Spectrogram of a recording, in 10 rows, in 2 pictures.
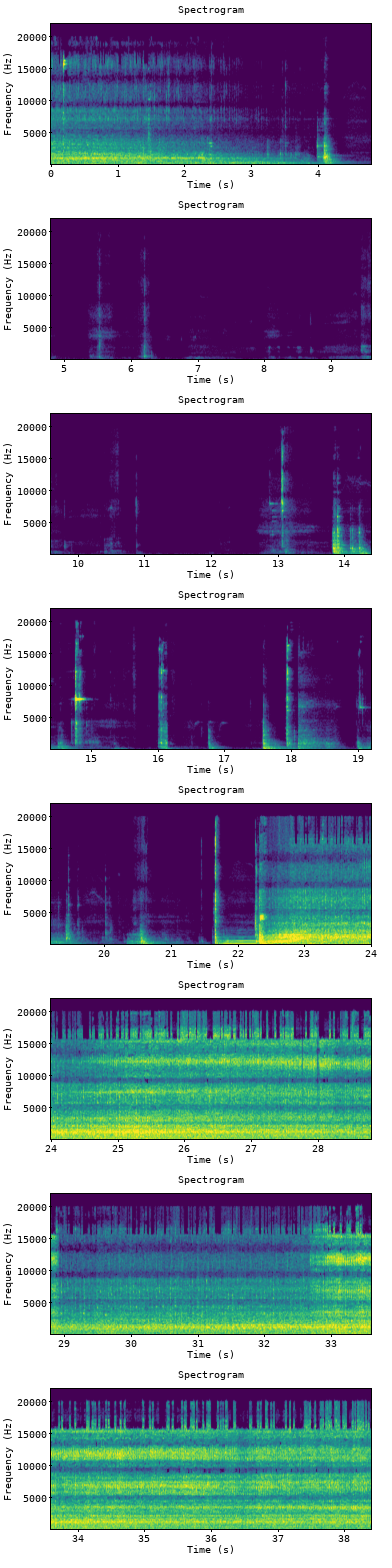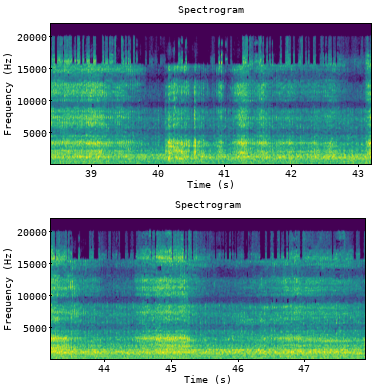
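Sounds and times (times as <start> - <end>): electric power tool whining: 0.0 - 4.0, 21.7 - 47.9.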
